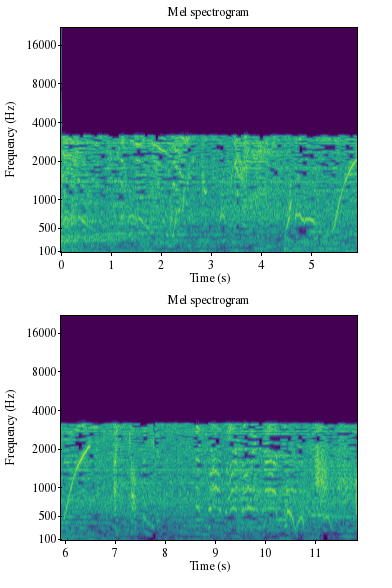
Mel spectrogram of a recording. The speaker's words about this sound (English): 这个句子叫 The crowd is going nuts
